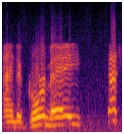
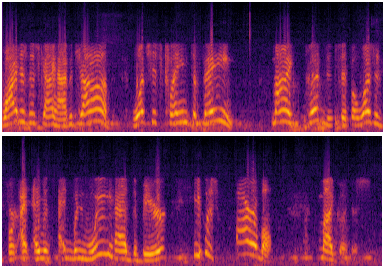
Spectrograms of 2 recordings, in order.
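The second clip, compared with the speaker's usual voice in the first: exasperated, thoroughly fed-up griping. A caller who couldn't get through finally vents to the host, frustrated. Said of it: "You sound frustrated".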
